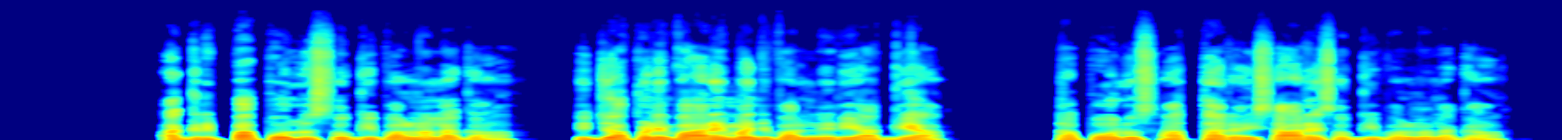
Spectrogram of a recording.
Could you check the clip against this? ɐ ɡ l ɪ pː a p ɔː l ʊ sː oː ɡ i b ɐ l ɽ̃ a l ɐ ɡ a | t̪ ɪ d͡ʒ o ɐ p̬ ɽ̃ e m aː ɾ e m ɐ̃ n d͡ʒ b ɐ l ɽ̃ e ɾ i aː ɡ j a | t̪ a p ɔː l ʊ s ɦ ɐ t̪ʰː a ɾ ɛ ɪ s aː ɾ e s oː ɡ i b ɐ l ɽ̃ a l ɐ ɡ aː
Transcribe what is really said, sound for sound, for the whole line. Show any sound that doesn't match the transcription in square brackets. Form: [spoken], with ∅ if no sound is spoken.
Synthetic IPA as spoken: ɐ ɡ [ɾ] ɪ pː a p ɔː l ʊ sː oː ɡ i b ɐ l ɽ̃ a l ɐ ɡ a | t̪ ɪ d͡ʒ o ɐ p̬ ɽ̃ e [b] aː ɾ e m ɐ̃ n d͡ʒ b ɐ l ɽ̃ e ɾ i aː ɡ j a | t̪ a p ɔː l ʊ s ɦ ɐ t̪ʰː a ɾ ɛ ɪ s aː ɾ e s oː ɡ i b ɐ l ɽ̃ a l ɐ ɡ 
